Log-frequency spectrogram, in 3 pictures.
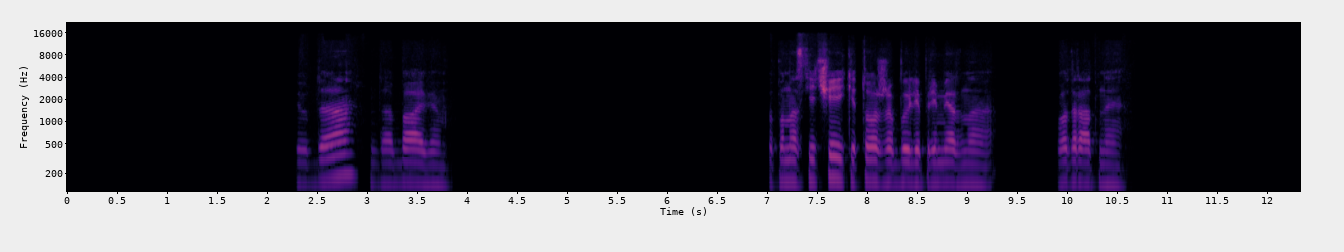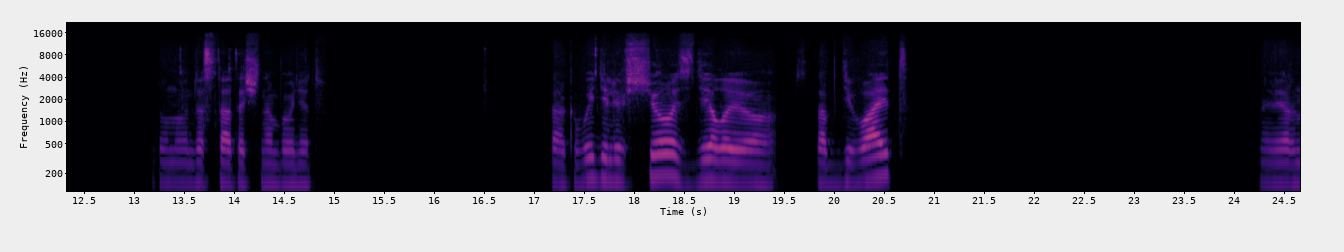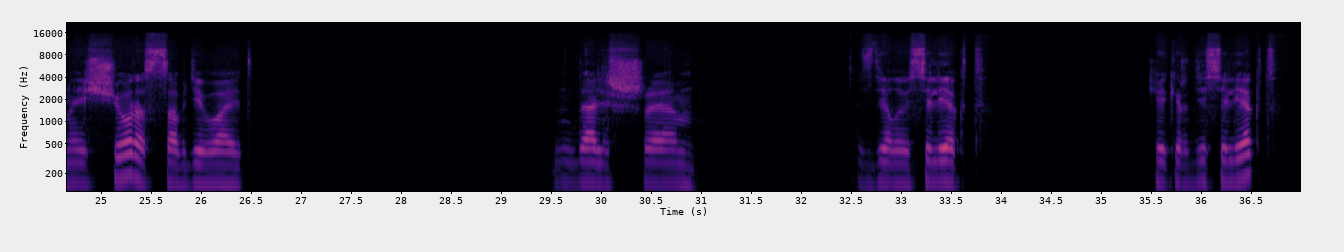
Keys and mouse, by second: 12.3 click, 13.3 middle click, 14.0 Tab, 14.6 click, 16.5 a, 17.3 middle click, 17.8 shift+middle click, 18.6-19.9 drag, 21.5-22.6 middle drag, 23.1 shift+middle click, 24.4-25.5 drag, 26.3-28.1 middle drag, 28.5 shift+middle click, 29.0 middle click, 30.1 shift+middle click, 32.5-35.5 drag, 36.8 shift+click.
